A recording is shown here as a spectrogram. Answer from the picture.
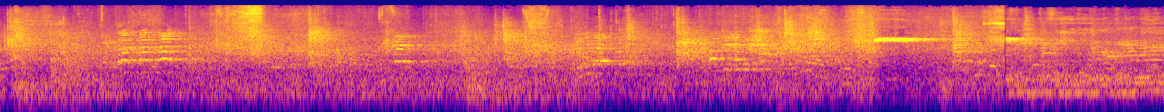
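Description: Ice hockey rink sounds in an echoing arena: scattered shouts from players and spectators, and the knocks and thuds of sticks and puck against the boards. Near the end comes a single steady blast of a referee's whistle stopping play.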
